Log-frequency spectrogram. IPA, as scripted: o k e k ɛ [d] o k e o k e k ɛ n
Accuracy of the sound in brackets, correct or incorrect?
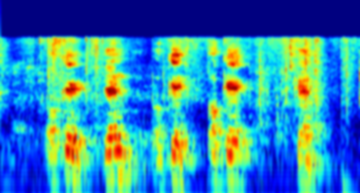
incorrect: n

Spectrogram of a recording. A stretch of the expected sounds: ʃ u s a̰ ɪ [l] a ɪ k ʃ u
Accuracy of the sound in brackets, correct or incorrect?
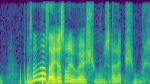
correct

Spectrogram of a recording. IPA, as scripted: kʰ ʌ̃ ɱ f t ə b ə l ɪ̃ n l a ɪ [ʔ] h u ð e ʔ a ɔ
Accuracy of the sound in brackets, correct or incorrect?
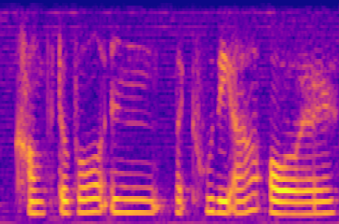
incorrect: k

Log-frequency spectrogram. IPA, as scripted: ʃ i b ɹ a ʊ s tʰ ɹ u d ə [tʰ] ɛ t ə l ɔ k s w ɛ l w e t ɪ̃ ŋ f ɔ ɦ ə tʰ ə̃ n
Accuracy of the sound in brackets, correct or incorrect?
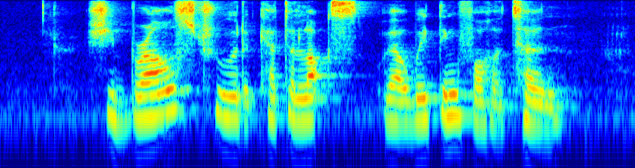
incorrect: kʰ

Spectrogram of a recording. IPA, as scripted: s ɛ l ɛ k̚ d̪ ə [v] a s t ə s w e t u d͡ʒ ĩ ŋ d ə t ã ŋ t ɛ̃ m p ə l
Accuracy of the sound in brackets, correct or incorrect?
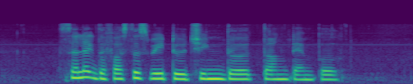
incorrect: f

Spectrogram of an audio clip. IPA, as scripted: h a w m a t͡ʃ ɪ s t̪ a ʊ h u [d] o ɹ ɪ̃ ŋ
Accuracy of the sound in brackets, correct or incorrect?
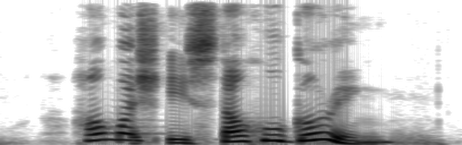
incorrect: ɡ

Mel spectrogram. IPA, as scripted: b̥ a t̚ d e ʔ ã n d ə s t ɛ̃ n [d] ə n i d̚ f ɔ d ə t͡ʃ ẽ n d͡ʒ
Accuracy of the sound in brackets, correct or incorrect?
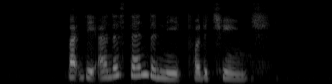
correct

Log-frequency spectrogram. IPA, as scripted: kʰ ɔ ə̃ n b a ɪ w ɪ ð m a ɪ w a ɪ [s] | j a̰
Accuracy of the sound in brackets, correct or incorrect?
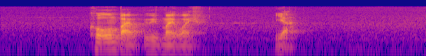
incorrect: f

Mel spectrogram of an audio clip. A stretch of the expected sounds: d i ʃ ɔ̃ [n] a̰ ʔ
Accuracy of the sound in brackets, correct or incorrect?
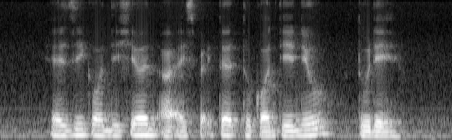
correct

